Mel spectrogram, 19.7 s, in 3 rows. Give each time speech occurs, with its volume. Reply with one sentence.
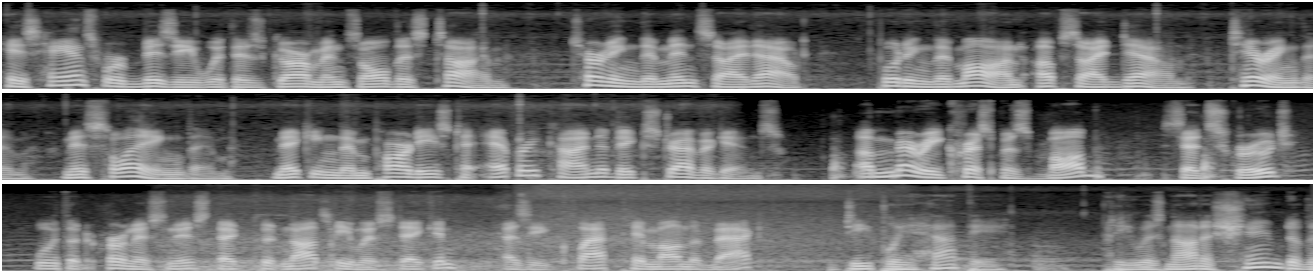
You can hear the speech from 0.0 to 19.6 s, at a steady volume.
